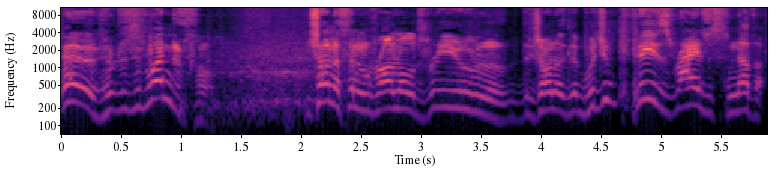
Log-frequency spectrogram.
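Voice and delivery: hammed-up publisher gushing. Publishers begging Tolkien for another book, publisher voice. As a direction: gush like a put-on publisher. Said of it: "that's the publisher voices".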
